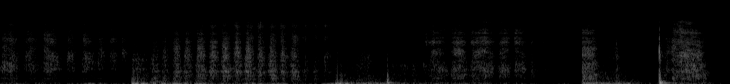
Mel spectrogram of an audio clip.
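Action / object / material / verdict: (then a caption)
scrape / tablet glass screen with matte plastic film, rubbed by a plastic stylus tip / plastic film / none. A plastic stylus tip scratches and rubs across an iPad glass screen covered with a matte, paper-like plastic film, laid flat and solid, in repeated coloring strokes. The strokes make a rapid, rhythmic dry scratching with a soft, bright hiss, broken by a few louder taps and short pauses.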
